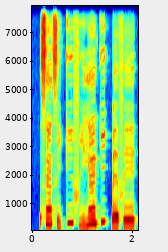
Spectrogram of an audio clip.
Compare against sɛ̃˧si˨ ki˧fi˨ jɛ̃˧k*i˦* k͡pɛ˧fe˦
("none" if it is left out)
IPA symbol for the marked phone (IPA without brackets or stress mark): i˦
